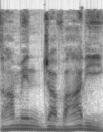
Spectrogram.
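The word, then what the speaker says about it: Ramin Djawadi: Ramin Javadi, genau.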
